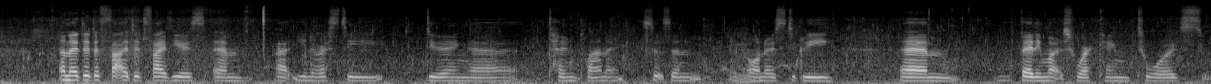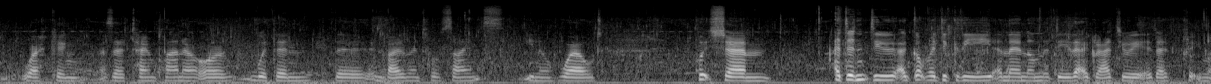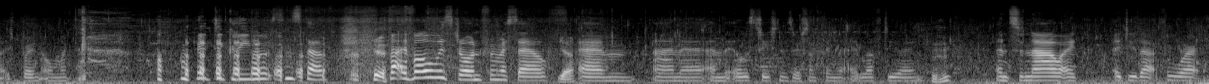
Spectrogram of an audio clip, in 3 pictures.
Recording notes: We had this chat on the shores of Lake Windemere after we had a ‘swim’ in the cold water of the lake. The sound is affected by the surroundings, whether it be other people around or the water lapping on the shores behind us.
